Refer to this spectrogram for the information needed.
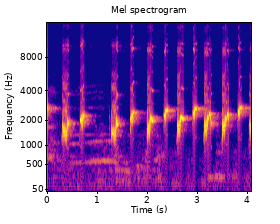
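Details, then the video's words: Sooty-headed bulbul in energetic song of the long 'ropel' style, used as a lure to get birds of its kind to answer: a bright, slightly harsh note repeated about three times a second, each with a quick rise and fall. "KICAU SUARA trucukan gacor ROPEL PANJANG"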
